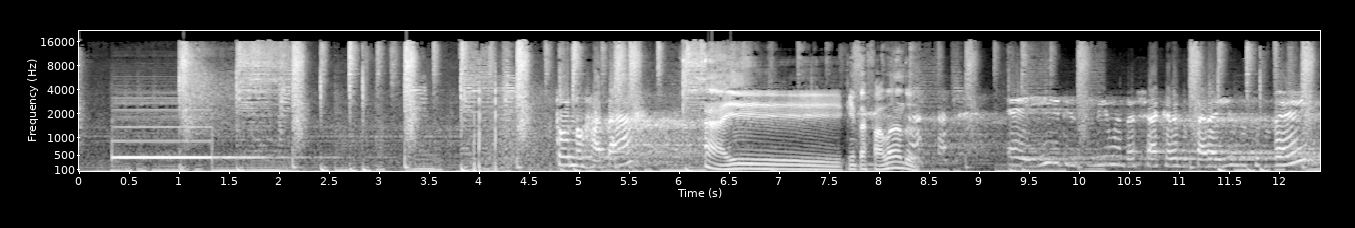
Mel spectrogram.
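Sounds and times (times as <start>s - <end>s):
telephone ringback tone: 0.3s - 2.0s
broadband noise bursts: 2.2s - 4.9s
speech: 4.9s - 8.5s, 9.3s - 12.4s.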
